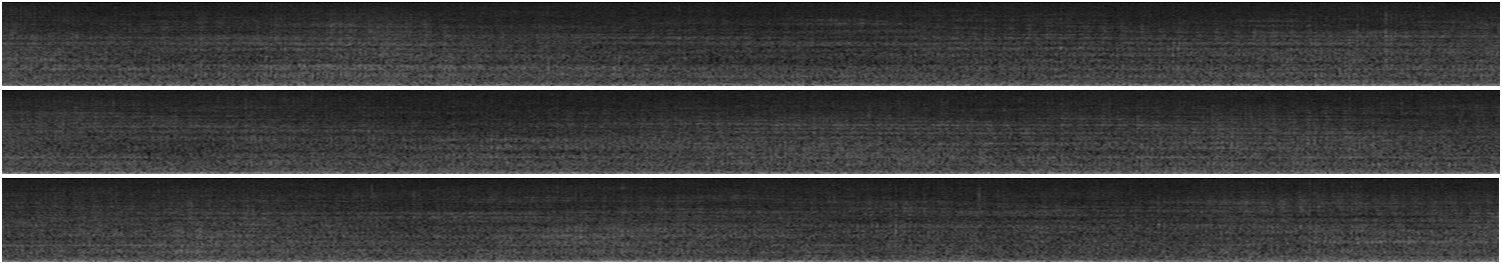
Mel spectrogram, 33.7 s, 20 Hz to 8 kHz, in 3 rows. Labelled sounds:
10.5	10.8	vessel noise, 3.6 to 3.8 kHz
11.9	12.1	vessel noise, 2.0 to 2.1 kHz
22.0	22.4	vessel noise, 4.4 to 4.5 kHz

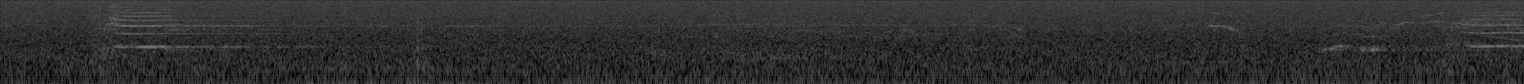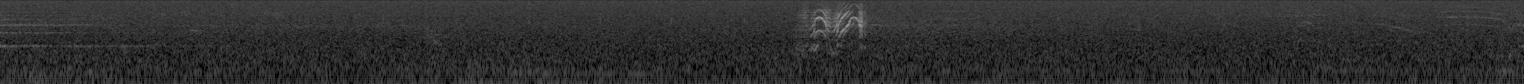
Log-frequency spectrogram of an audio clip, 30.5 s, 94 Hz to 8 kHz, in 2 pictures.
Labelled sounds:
1.1	1.7	killer whale, northern resident, 1.3 to 5.5 kHz
12.1	12.4	killer whale, northern resident, 1.5 to 2.1 kHz
14.2	15.3	killer whale, northern resident, 1.3 to 4.4 kHz
23.3	23.9	killer whale, northern resident, 1.1 to 4.8 kHz
24.6	24.9	killer whale, northern resident, 4.3 to 4.4 kHz
29.0	30.3	killer whale, northern resident, 1.7 to 4.4 kHz

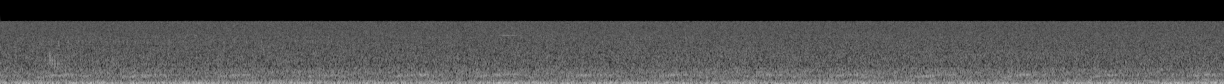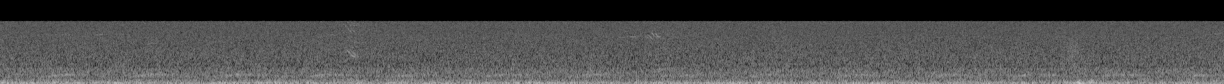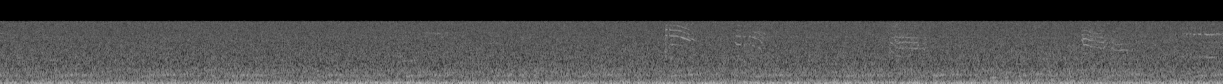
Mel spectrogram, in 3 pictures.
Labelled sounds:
6.0	6.2	Pacific white-sided dolphin, 3.8 to 3.9 kHz
31.1	31.5	Pacific white-sided dolphin, 2.9 to 6.5 kHz
33.4	33.7	Pacific white-sided dolphin, 2.6 to 3.6 kHz
35.3	35.6	Pacific white-sided dolphin, 2.0 to 2.5 kHz
36.3	36.7	Pacific white-sided dolphin, 3.9 to 4.3 kHz

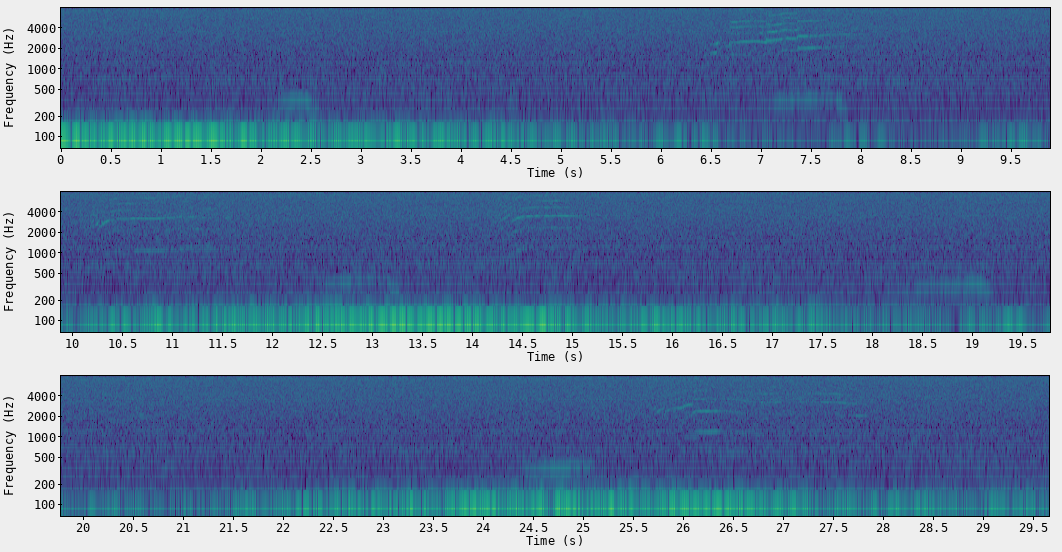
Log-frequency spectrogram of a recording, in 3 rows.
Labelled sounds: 6.6	8.0	humpback whale, 1.8 to 7.7 kHz
10.2	11.2	humpback whale, 0.99 to 6.5 kHz
14.4	15.0	humpback whale, 2.3 to 7.1 kHz
25.8	27.9	humpback whale, 1.1 to 4.4 kHz

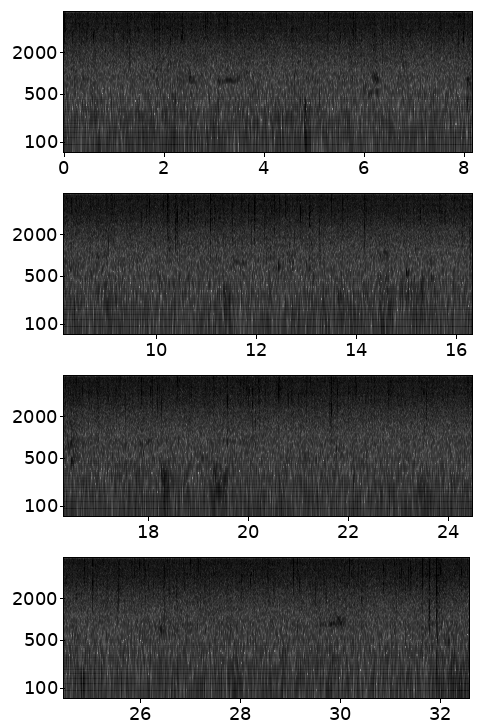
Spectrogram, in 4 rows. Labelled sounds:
29.8	30.1	fish, 0.78 to 1.1 kHz

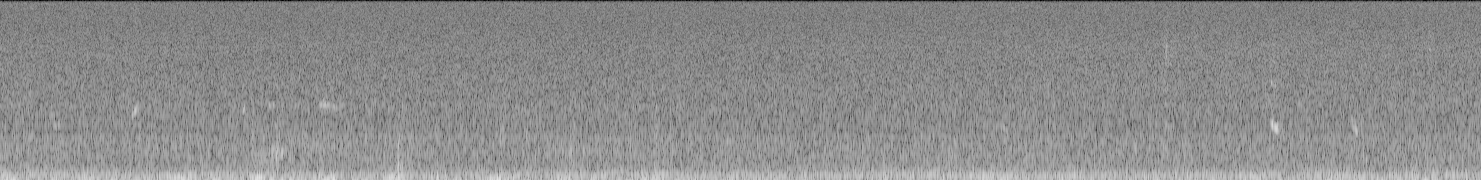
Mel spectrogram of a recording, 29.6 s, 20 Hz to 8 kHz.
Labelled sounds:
6.4	6.6	humpback whale, 1.2 to 1.5 kHz

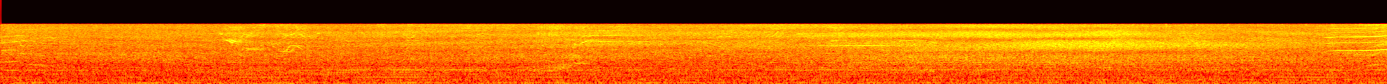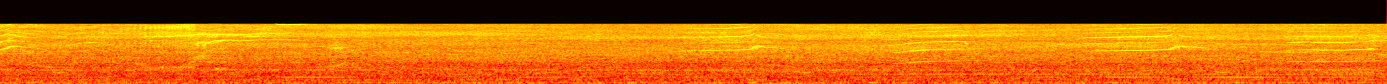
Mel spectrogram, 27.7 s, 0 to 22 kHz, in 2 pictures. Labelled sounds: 5.4	6.4	killer whale, southern resident, 0.53 to 5.8 kHz
13.1	14.2	killer whale, southern resident, 1.6 to 7.9 kHz
22.6	23.6	killer whale, southern resident, 0.99 to 7.6 kHz
24.6	25.9	killer whale, southern resident, 2.0 to 7.7 kHz
26.4	27.7	killer whale, southern resident, 1.1 to 5.4 kHz

